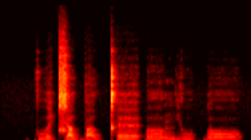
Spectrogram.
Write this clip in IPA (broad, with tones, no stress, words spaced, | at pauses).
ku˧˥ə̯t͡ɕa˧wba˩˧w kʰɛː˥˨ʔɤː˥˨ŋjuː˧˥k̚loː˥˨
